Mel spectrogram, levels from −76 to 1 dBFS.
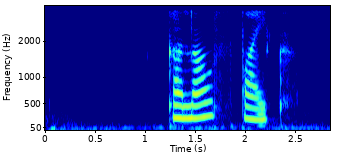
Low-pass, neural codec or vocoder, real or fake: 3.6 kHz; codec, 24 kHz, 3.1 kbps, DualCodec; fake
